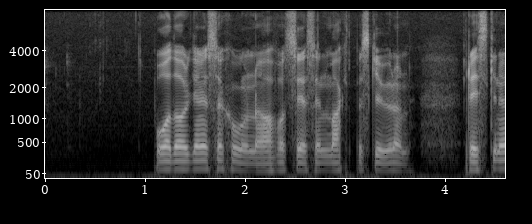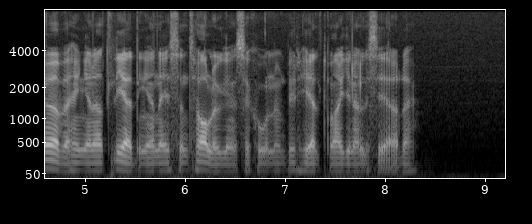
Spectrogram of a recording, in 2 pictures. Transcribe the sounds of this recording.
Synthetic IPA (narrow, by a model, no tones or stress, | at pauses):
b̥oːd̪aɔɾɡanɪsaɧuːnəɳahaɾfɔt̪seːsɪnmakt̪̚bɛskʉ̟ːɾən | ɾʔɪskənæɾøːvəɾhɛŋːad̪əat̪ʰleːd̪̚nɪŋaɳaɪsɛnt̪ʰɾɑːlɔɾɡanɪsaɧṵːnənbliːɾɦeːlt̪maɾɡɪnalɪsḛːɾa̰d̪ə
